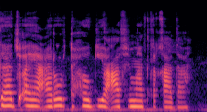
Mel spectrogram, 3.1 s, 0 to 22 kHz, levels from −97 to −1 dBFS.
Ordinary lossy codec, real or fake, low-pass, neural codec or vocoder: none; real; 14.4 kHz; none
